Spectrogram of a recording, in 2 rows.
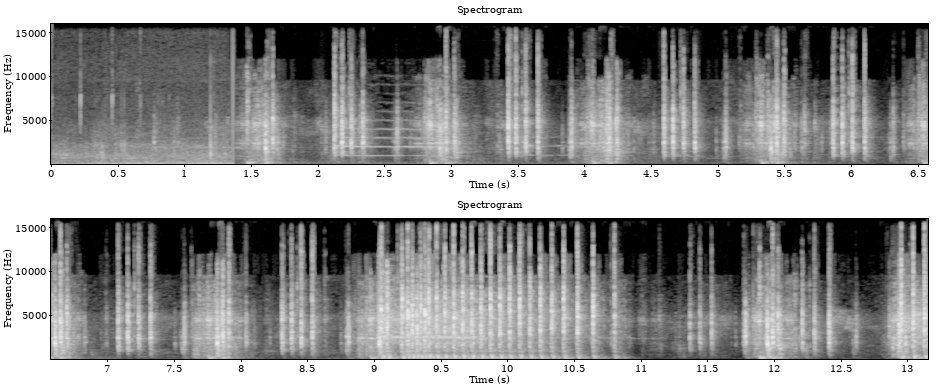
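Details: Barn-find Kawasaki Z400 twin, late 1970s or early 1980s, not run for decades, wiring bypassed with a direct battery connection, fuel, oil and spark on both plugs: several separate kicks with sputtering firing, then brief uneven running. The engine starts and runs.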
